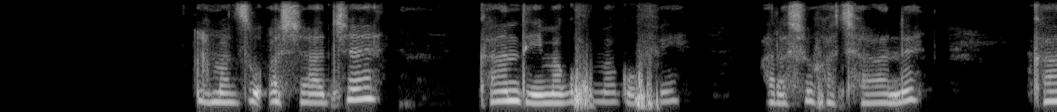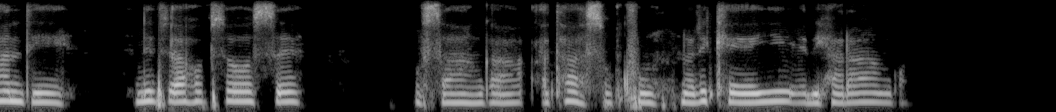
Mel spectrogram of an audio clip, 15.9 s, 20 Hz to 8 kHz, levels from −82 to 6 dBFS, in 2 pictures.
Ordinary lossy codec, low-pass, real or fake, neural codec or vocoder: Opus, 32 kbps; 7.2 kHz; real; none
